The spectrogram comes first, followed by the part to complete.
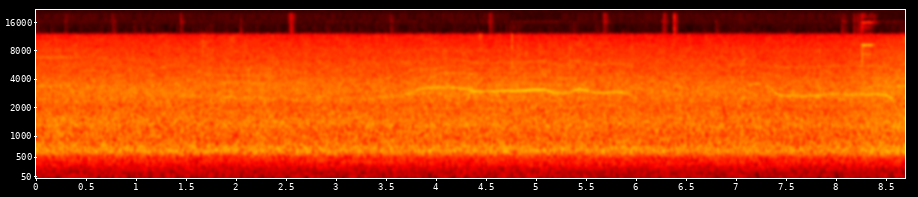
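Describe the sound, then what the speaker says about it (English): A home crowd roars steadily in a college football video game, a dense, unbroken wall of cheering noise at even loudness with faint whistle-like tones riding on top. "this home crowd is fired up and ready to make a difference today"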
